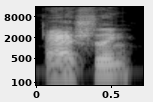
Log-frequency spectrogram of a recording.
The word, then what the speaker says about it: Aisling: Ailing, or is it Aisling? – Ashling. Ashling, if you go by the Irish pronunciation.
